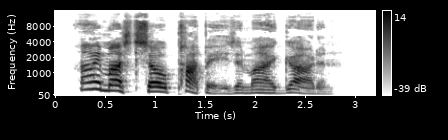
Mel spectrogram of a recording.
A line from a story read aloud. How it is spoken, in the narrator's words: sighed Dorian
